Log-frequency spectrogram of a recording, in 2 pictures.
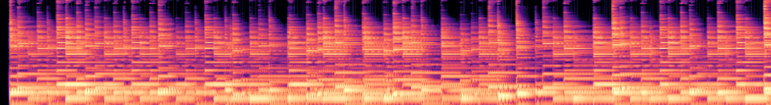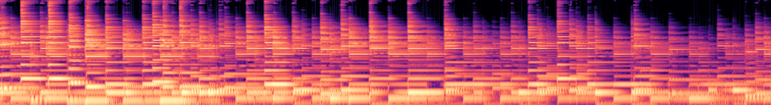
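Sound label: Acoustic Guitar song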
